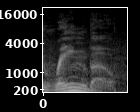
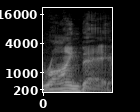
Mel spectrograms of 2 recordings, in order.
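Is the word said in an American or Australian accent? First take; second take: American; Australian. First: It is said in a plain, neutral accent. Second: It is said in an exaggerated Australian accent. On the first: "how the actual word is" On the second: "in a very very stereotypical Australian accent, it turns into Rhine-Bay"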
